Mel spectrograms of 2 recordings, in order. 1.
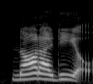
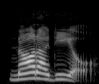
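两个词连读，t 读成闪音。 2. 两个词连读，t 读成闪音。

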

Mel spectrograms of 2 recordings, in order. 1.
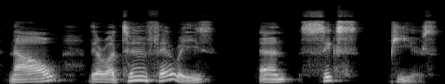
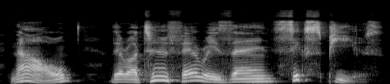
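"and"前面有停顿。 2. 这句话读得很顺，中间没有停顿。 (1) "还可以分开读。" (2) "也可以连起来读。比如说"

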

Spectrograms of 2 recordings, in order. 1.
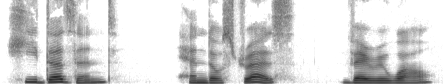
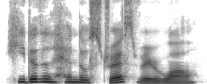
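这句话读得更慢。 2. 这句话是正常语速读的。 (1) "再读一遍慢一点的" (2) "我会先读一遍正常语速的"

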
